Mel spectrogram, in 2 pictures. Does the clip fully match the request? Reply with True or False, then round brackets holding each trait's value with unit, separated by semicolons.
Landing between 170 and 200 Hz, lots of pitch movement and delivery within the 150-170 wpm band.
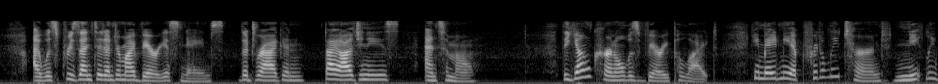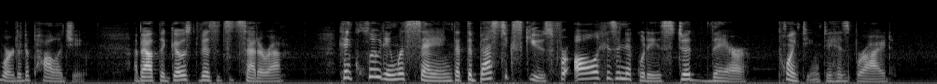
True (190 Hz; 6.5 semitones; 155 wpm)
